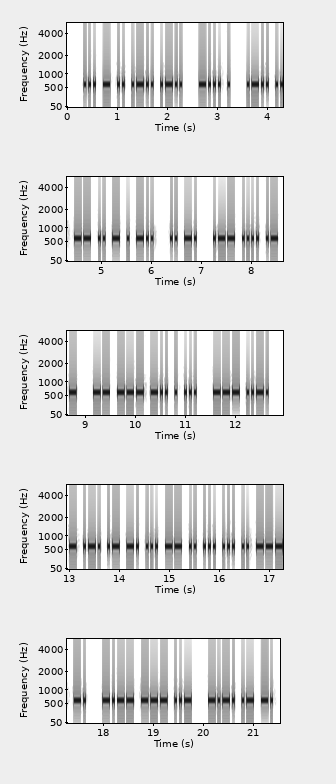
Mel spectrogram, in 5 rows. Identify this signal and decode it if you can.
Morse code, heard as a keyed tone, about 25 wpm, 600 Hz. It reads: STILL BE LIMITED IN WHAT MODES OF TRANSMISSION YOU CAN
